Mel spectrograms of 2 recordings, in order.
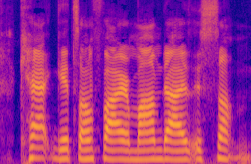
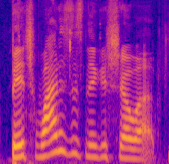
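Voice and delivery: ordinary delivery

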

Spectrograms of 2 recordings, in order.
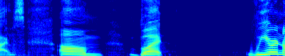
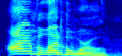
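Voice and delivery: said together, louder; call-and-response; 4 semitones higher, 8 dB louder than usual. Shown as a demonstration. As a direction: lead the crowd in it. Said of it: "Everybody say that with me".

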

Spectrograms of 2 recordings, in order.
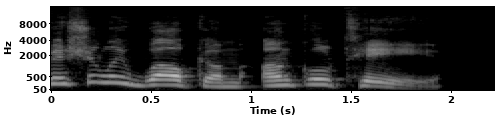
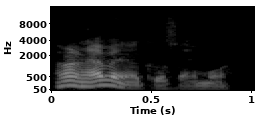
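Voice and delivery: much lower and softer mock guilt trip; 6 semitones lower, 12 dB quieter, much faster than usual. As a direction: drop low and soft to guilt him. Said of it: "now it's guilt".

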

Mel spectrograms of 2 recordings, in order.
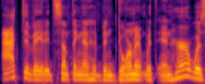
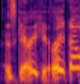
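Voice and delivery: much higher, put-on voice for a teasing question; silly high voice. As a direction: squeak it out like a cartoon. Playful question about Gary.

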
